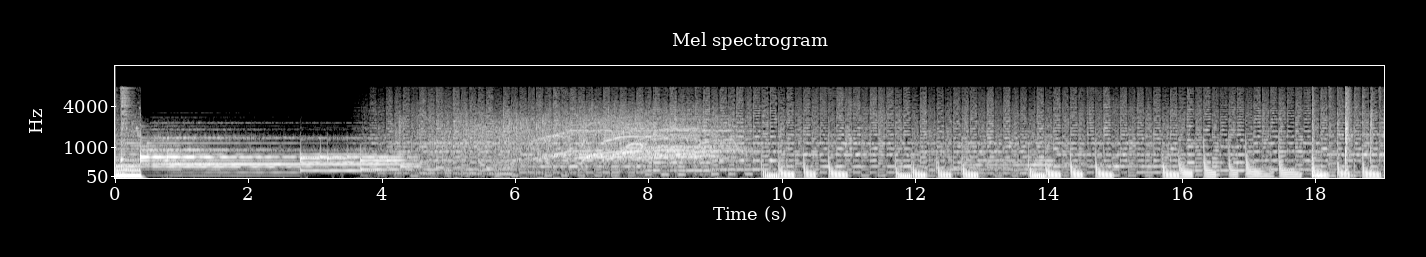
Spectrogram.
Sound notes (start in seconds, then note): 4.1 upbeat techno music; 4.3 crowd cheering; 9.7 upbeat techno music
